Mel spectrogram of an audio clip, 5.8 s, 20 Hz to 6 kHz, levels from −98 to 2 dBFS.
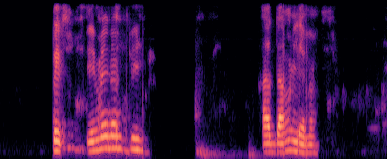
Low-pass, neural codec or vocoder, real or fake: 5.4 kHz; codec, 24 kHz, 6 kbps, HILCodec; fake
